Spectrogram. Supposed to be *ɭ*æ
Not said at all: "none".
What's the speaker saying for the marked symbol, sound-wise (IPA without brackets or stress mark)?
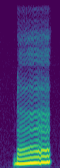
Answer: ɽ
